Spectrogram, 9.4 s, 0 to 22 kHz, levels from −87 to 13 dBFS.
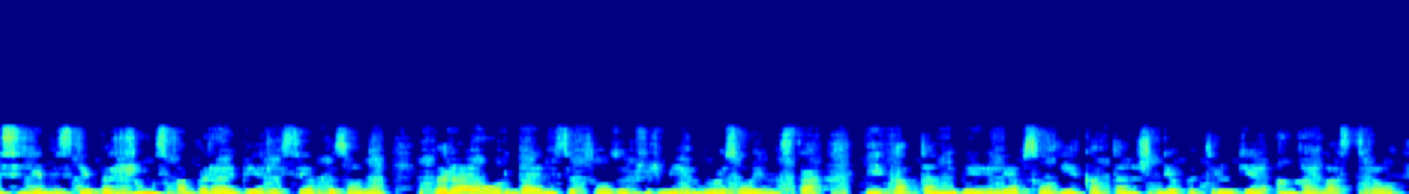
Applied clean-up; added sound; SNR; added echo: classical method Wiener filter.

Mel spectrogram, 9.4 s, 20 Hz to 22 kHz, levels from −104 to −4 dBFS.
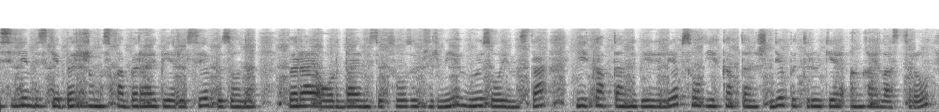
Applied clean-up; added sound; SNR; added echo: none; Sawing; 13 dB; none.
